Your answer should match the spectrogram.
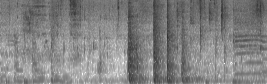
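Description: Background music playing quietly, with a short noisy liquid sound about halfway through and a smaller one just after it.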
